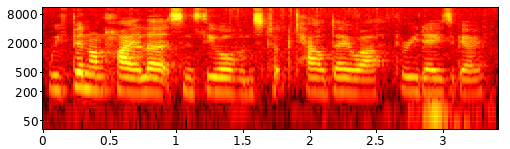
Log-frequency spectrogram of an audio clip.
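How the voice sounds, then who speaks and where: Woman as a formal colony administrator, middling pitch. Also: flat delivery, natural voice, rough recording. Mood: gracious, harried. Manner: formal, measured courtesy. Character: formal, harried colony administrator, gracious and weary. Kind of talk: science-fiction audio drama acting.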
